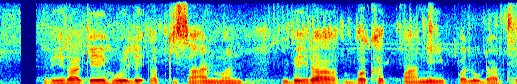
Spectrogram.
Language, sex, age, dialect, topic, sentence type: Chhattisgarhi, male, 18-24, Central, agriculture, statement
